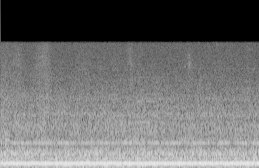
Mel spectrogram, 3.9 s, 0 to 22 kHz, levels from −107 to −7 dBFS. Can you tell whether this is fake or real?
real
